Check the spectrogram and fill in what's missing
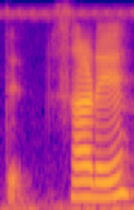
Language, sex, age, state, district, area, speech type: Dogri, female, 30-45, Jammu and Kashmir, Reasi, rural, spontaneous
